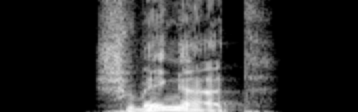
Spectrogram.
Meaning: inflection of schwängern: 1. third-person singular present 2. second-person plural present 3. plural imperative
- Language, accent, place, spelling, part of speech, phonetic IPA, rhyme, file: German, Germany, Berlin, schwängert, verb, [ˈʃvɛŋɐt], -ɛŋɐt, De-schwängert.ogg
